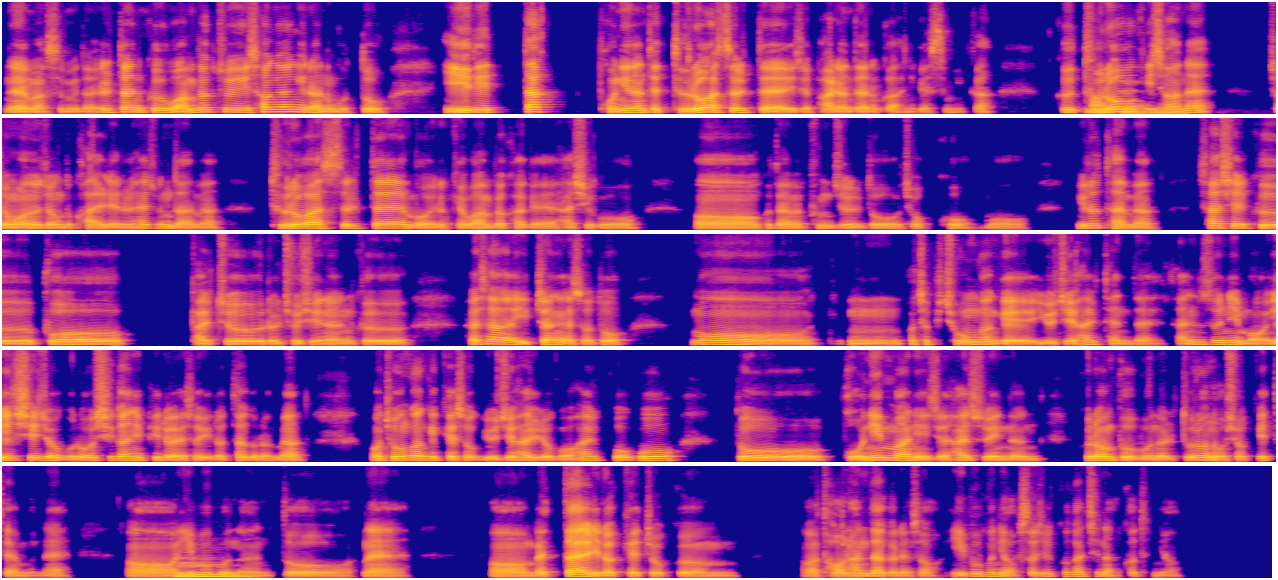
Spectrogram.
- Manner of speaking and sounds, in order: none
- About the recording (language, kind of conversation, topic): Korean, advice, 매주 정해진 창작 시간을 어떻게 확보할 수 있을까요?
